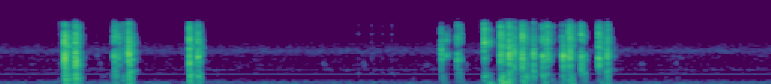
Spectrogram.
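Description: Computer keyboard typing: three separate keystrokes in the first two seconds, then a quick run of about a dozen keystrokes about four seconds in.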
